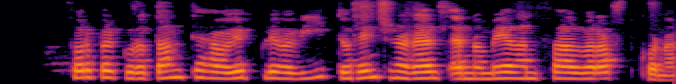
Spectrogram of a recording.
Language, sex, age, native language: Icelandic, female, 60-69, Icelandic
